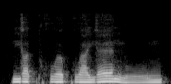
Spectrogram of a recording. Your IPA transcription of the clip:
j ɐ˧ t̚ kʷʰ œː˧ kʷ aː˧ j ɛː˥ n̪ uː˨˧ m

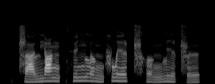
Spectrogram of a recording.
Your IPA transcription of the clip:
ʈ͡ʂ ä˧˥ l j ɑ˥ ŋ t̪ʰ y˥ n l ɤ˧˥ ŋ ʂ w e˥ ɪ̯ ʈ͡ʂʰ ɤ˧˥ ŋ l i˨˩ ʈ͡ʂ ɻ̩˦

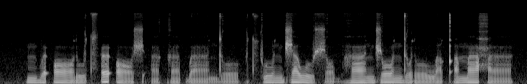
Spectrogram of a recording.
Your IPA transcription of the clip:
m b ə˦ ʔ ɔː˨ ɾ u˨ t͡sʼ ə˥ ʔ ɔː˩ ʃ ʔ ɐ˩ k ɐ˨ ɓ ɐː˩ n d o˨ | t͡sʼ u˦ n d͡ʒ ɐ˥ w u˩ ʃ ɔ˩ bʱ ɐː˦ n d͡ʒ oː˦ n d o˨ ɾ oː˨ w ɐ˨ qʼ ə˥ m ɐː˥ ħ ɐː˨

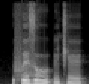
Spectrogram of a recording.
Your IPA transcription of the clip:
f e˦ z ɯː˦˨ ʔ ĩ˨ t͡ʃ ẽ˨

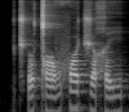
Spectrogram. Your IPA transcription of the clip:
t͡ʃʼ o ǀ ɔ v f ɔ t͡ʃ ʏ χ i

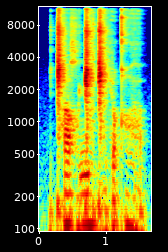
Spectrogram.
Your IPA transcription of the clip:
ǁʰ a χ ɔ̤ ŋ͡ǁ a̤ ɡ͡ǁ a̤ fʲ ɔ qʰ a̤

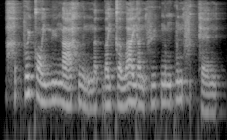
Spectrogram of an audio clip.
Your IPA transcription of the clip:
h ɐ˧ k̚ f ɵ˥ ɥ k ɔː˨ j m yː˧ ŋ aː˨˥ h uː˨˩ n n̪ ɐ˨ k̚ w ɐ˥ j k ɐ˨˥ w aː˧ j ɐ˨˩ n f yː˧ k̚ n̪ ʊ˧ ŋ kʷ ɐ˥ n f ɪ˥ k̚ h ɛː˨ ŋ

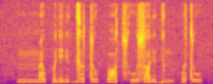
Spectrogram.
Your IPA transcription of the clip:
mː æ ʊ̯ p œ ɾʲ æ ɾʲ u ɡʲ ɔ t u p ɒ t͡sʰ u z ɒ ɾʲ ɤ ɡʲ ə m œ p ə t u

